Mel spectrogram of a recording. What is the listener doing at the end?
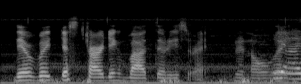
taking over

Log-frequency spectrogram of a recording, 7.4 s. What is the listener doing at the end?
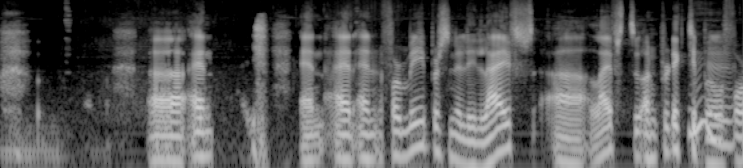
taking over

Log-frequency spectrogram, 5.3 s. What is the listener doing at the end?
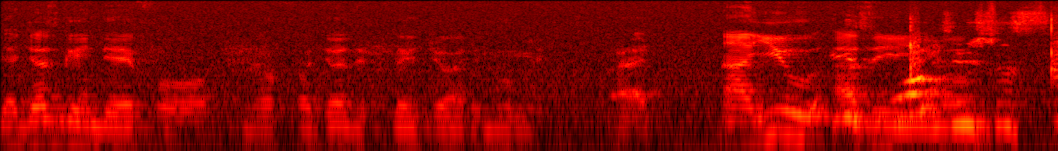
taking over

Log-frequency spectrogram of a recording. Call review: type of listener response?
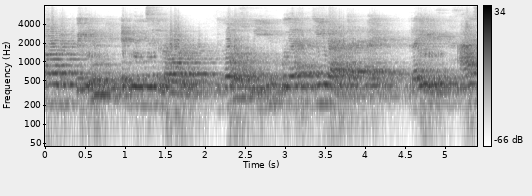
listening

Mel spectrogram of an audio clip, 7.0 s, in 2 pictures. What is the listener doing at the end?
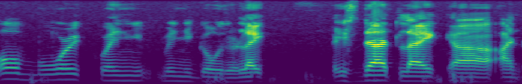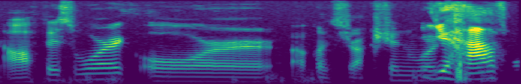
taking over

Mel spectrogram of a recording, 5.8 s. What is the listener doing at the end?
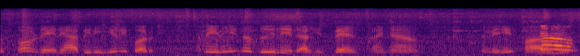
taking over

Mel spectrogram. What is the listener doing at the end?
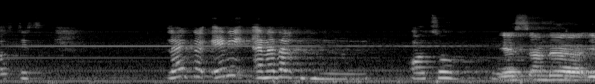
taking over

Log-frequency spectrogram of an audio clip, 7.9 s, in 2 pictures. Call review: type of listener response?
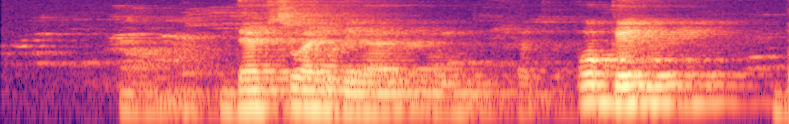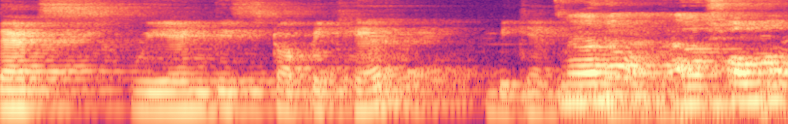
taking over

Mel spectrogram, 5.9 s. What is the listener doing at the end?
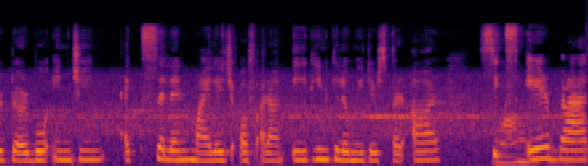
listening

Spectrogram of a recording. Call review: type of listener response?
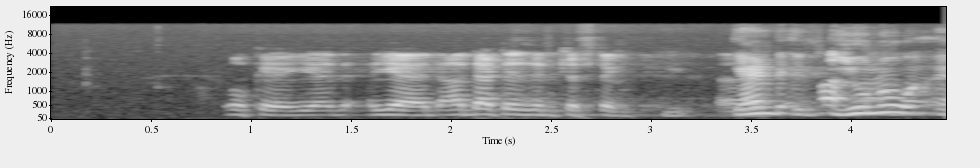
taking over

